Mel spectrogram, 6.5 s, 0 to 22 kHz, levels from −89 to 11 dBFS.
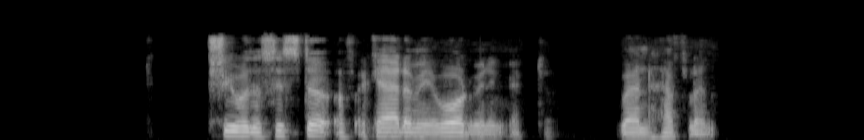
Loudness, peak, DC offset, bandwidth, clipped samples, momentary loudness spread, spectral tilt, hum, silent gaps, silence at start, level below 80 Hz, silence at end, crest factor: -21 LUFS; -4 dBFS; under 0.1%; 8.2 kHz; under 0.1%; 12 LU; -3.5 dB/octave; none; 4.46-4.62 s; 1.55 s; -68 dBFS; 1.15 s; 20 dB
